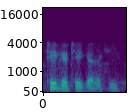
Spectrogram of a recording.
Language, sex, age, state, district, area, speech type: Urdu, male, 18-30, Bihar, Saharsa, rural, conversation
